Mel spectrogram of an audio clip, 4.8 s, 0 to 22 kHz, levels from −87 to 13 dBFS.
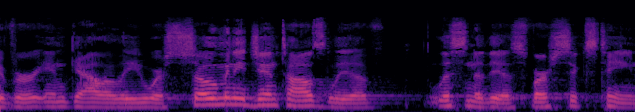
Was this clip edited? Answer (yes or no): no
